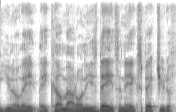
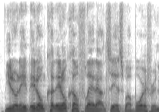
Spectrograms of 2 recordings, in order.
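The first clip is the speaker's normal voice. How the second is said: usual speaking voice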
